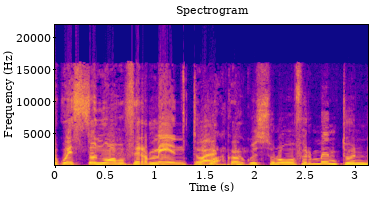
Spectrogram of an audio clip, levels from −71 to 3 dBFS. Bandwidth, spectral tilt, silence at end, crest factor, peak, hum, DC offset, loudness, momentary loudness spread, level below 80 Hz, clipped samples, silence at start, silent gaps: 17.5 kHz; -4 dB/octave; 0 s; 8 dB; 0 dBFS; none; under 0.1%; -7 LUFS; 4 LU; -26 dBFS; 1%; 0 s; none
